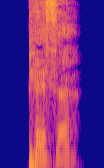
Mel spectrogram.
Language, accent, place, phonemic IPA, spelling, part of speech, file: German, Germany, Berlin, /ˈpɪsə/, Pisse, noun, De-Pisse.ogg
- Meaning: piss, urine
